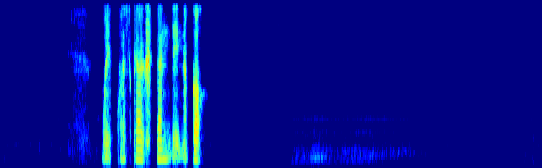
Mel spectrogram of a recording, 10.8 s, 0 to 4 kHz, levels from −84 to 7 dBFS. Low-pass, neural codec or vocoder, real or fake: 3.6 kHz; vocoder, 22.05 kHz, 80 mel bands, HiFi-GAN; fake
